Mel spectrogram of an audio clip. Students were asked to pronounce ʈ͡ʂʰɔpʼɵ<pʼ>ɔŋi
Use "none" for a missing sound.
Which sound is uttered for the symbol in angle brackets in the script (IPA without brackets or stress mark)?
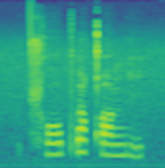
qʼ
